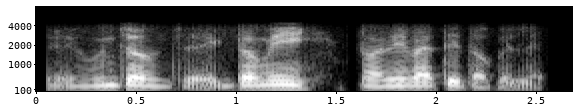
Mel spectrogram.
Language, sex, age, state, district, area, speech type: Nepali, male, 18-30, West Bengal, Kalimpong, rural, conversation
